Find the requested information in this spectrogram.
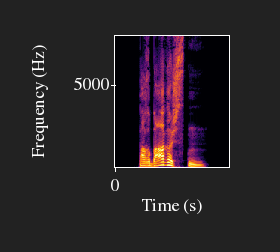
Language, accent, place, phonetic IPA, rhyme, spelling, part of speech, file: German, Germany, Berlin, [baʁˈbaːʁɪʃstn̩], -aːʁɪʃstn̩, barbarischsten, adjective, De-barbarischsten.ogg
- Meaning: 1. superlative degree of barbarisch 2. inflection of barbarisch: strong genitive masculine/neuter singular superlative degree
